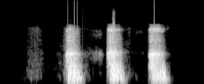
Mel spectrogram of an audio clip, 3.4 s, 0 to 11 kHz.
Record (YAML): exhalation_length: 3.4 s
exhalation_amplitude: 27929
exhalation_signal_mean_std_ratio: 0.39
survey_phase: alpha (2021-03-01 to 2021-08-12)
age: 18-44
gender: Female
wearing_mask: 'No'
symptom_none: true
smoker_status: Never smoked
respiratory_condition_asthma: false
respiratory_condition_other: false
recruitment_source: REACT
submission_delay: 2 days
covid_test_result: Negative
covid_test_method: RT-qPCR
